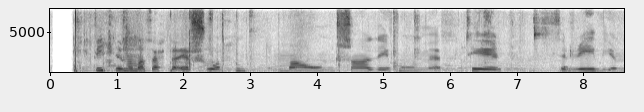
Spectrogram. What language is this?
Icelandic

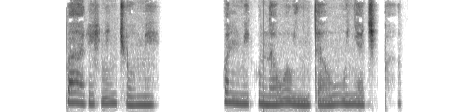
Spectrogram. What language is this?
Jauja Wanca Quechua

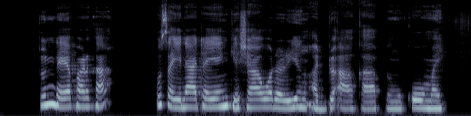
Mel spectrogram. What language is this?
Hausa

